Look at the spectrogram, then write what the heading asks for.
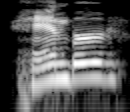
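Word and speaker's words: Hann-Byrd: I believe his last name is pronounced Hanbird. It's Adam Hanbird.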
